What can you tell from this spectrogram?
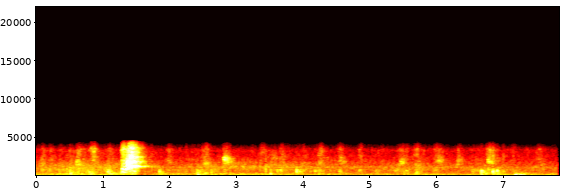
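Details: Chocolate poodle Lucy, 18 months old, during a game of football with a ball: one sharp, high yelp near the start, then soft taps, light thumps and a low knock toward the end.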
